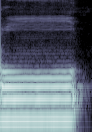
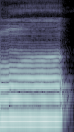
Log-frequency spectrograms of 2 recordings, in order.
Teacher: را کو پر پڑھیں گے واو پہ مدہ کریں گے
